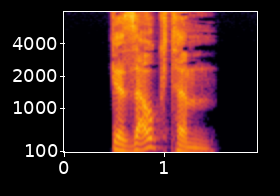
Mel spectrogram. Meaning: strong dative masculine/neuter singular of gesaugt
- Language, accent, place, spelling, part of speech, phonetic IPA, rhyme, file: German, Germany, Berlin, gesaugtem, adjective, [ɡəˈzaʊ̯ktəm], -aʊ̯ktəm, De-gesaugtem.ogg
